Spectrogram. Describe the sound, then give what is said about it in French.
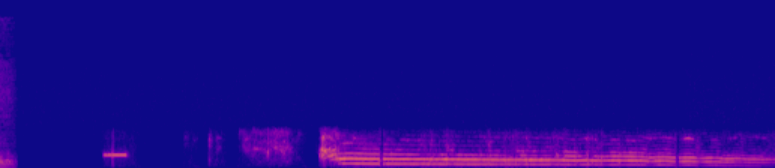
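Wolves howl: a long, sustained howl slowly sliding downward in pitch, loud, preceded by a brief electronic beep and some faint rustling. “Ah, une parade de loup passe en dessous de chez toi.”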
